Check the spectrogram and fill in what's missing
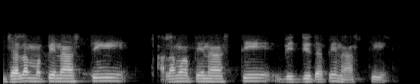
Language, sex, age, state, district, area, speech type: Sanskrit, male, 30-45, Karnataka, Davanagere, urban, conversation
